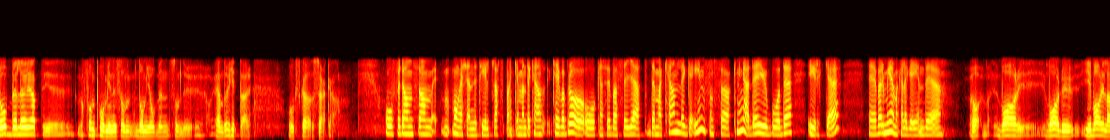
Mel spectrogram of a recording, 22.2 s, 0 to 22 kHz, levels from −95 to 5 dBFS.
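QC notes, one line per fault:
Nothing stood out on listening to this telephone-band speech recording.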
